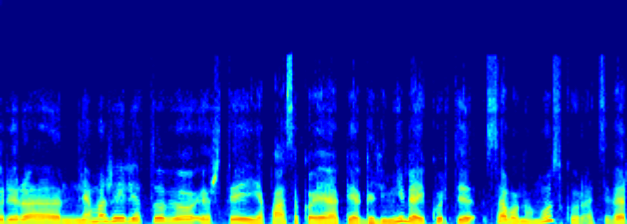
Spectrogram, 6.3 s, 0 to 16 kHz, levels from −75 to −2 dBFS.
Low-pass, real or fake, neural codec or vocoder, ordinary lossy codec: 10.8 kHz; real; none; Opus, 16 kbps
